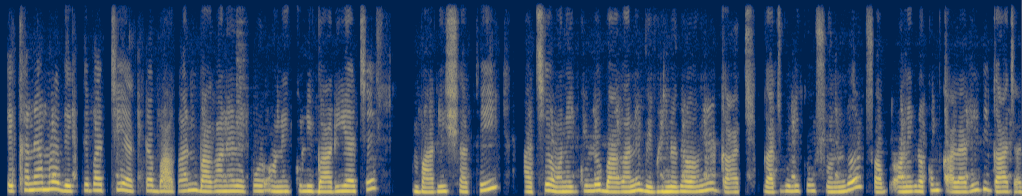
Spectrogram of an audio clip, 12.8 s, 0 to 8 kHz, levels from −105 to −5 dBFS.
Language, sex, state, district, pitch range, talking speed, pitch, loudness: Bengali, female, West Bengal, Jalpaiguri, 200-240 Hz, 155 wpm, 215 Hz, -24 LUFS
